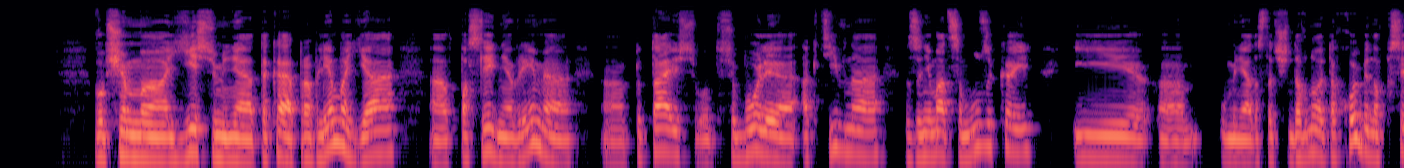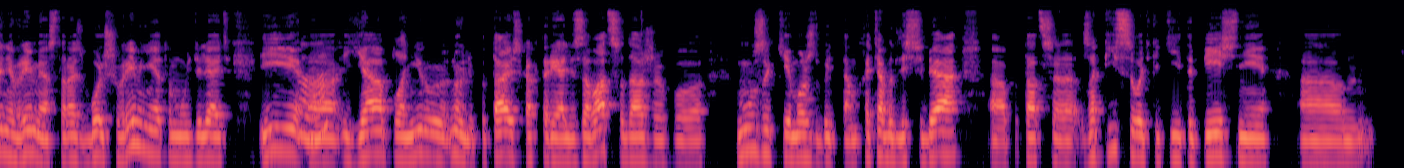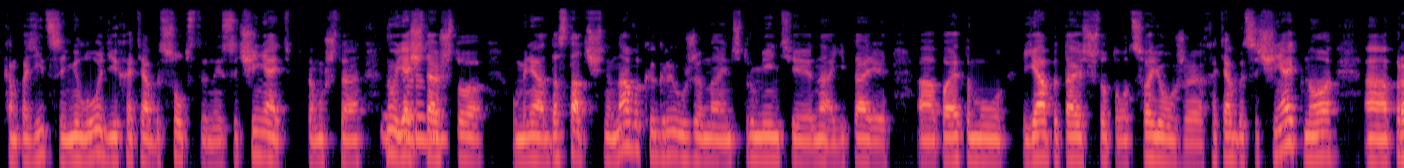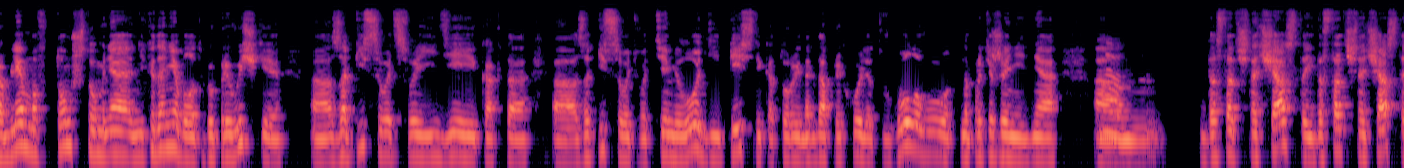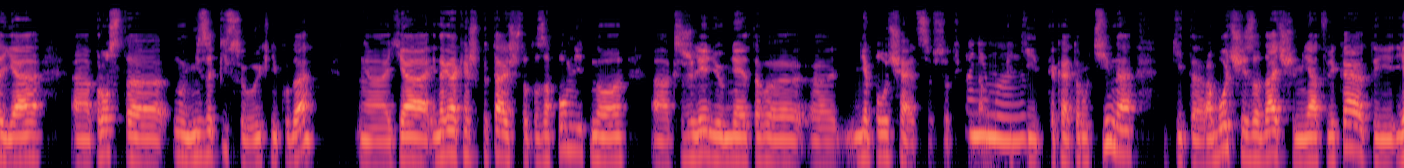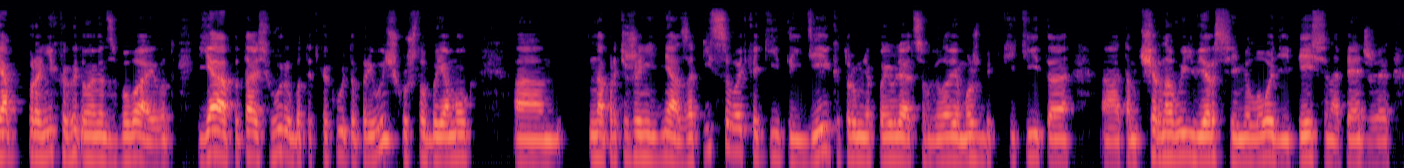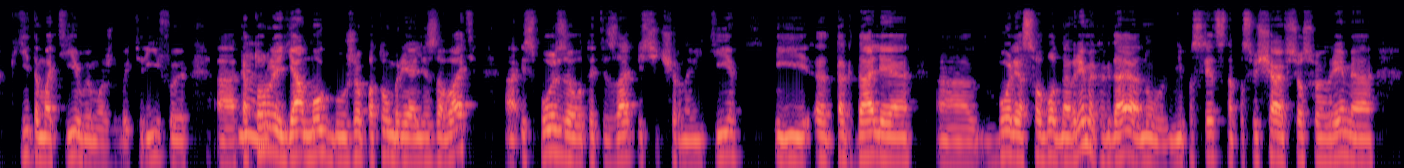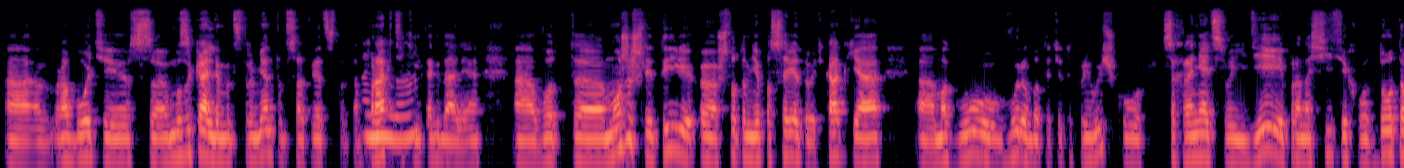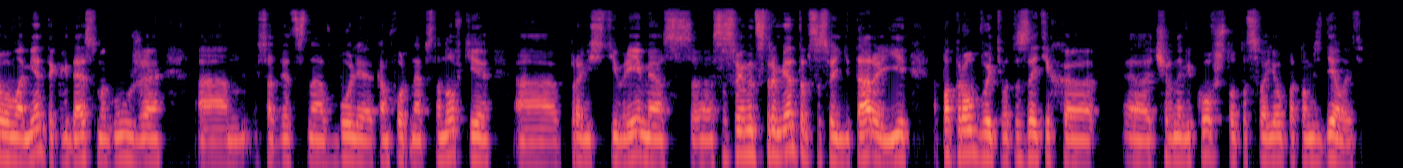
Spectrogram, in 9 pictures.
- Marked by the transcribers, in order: tapping
- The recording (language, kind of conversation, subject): Russian, advice, Как мне выработать привычку ежедневно записывать идеи?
